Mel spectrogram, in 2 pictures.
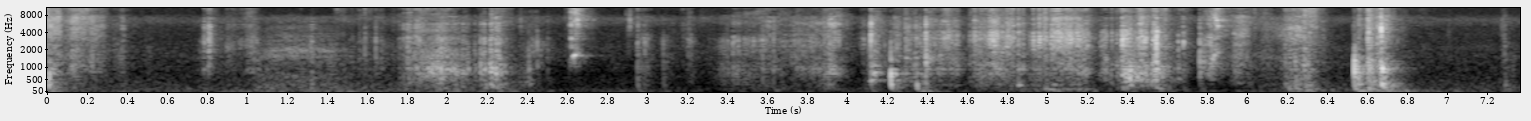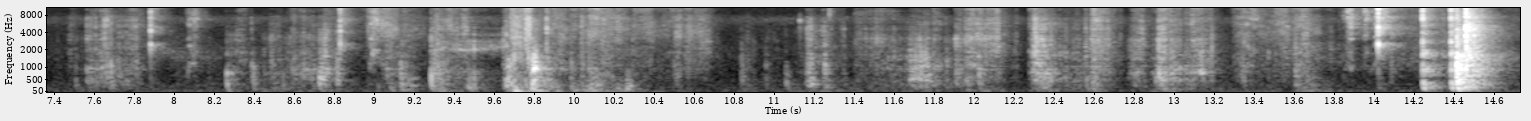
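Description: Scrapbook paper has its excess trimmed off the sides, giving quiet, intermittent snips and rustling paper with a few louder crinkles toward the end.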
